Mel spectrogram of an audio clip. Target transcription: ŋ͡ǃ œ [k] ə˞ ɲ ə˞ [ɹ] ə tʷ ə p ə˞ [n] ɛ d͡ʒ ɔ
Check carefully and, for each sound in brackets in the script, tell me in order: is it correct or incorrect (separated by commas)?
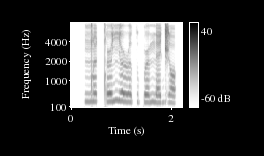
incorrect, correct, correct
